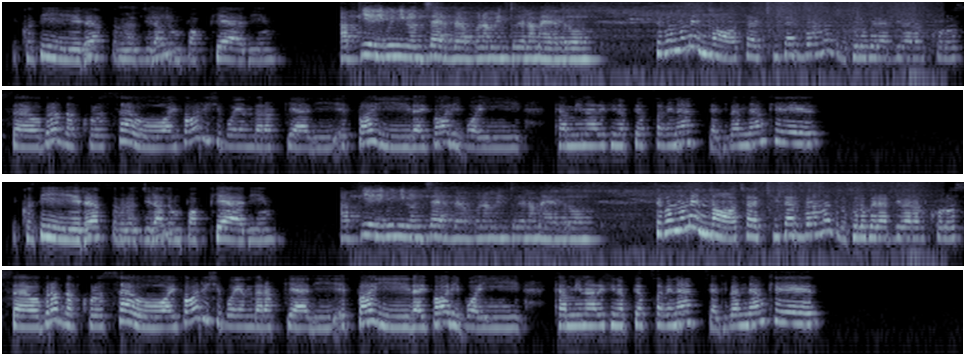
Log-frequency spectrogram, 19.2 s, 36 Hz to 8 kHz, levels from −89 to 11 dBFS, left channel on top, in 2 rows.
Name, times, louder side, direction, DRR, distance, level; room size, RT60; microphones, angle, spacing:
voice 1, 0.2-2.7 6.5-17.8, right 6 dB, 45° right, 0.3 m, -30 dB
voice 2, 1.2-1.7 3.4-6.0, left 4 dB, 40° left, 0.3 m, -31 dB
sound 1, 3.4-9.4, left 4 dB, 75° left, 0.9 m, -49 dB
2.5 x 2.2 x 2.4 m
head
